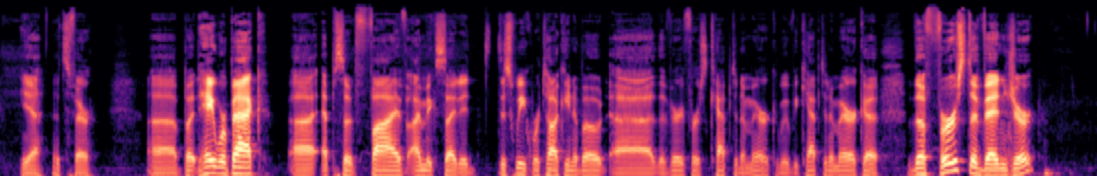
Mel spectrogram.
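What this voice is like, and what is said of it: Slightly hoarse voice. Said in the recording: “I screamed real good, and my voice is a little hoarse”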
